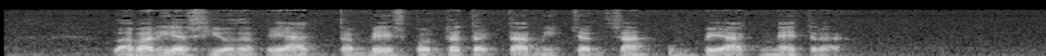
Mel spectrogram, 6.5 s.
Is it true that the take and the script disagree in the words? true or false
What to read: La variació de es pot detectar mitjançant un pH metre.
true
